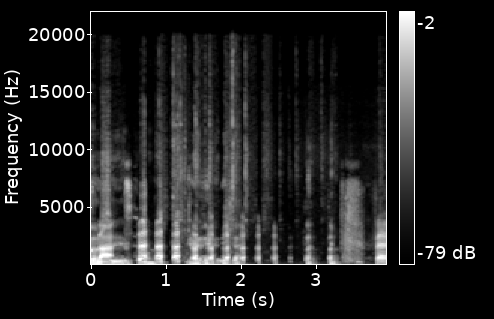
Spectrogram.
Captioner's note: laughs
